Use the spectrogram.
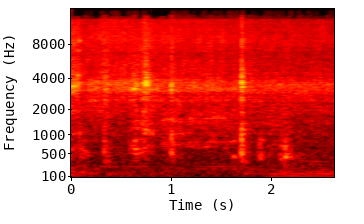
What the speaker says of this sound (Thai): ผัดหอมหัวใหญ่ให้สุกก่อนแล้วค่อยใส่ใบกะเพรา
